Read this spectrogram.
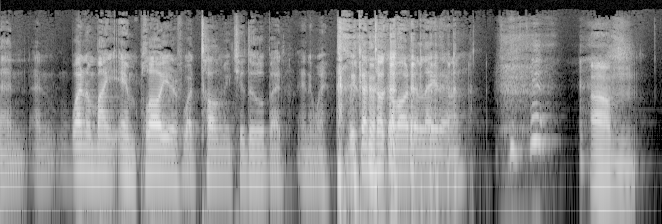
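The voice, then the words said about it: Non-native accent in English. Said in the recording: “I cannot lose my accent”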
